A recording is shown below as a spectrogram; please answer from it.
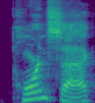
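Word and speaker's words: Pornsak: DC and uh is it porn sack it's it's porn saac yeah is his first name like a porn uh Sak but okay the yeah the other word is is or the other half is spelled as you would expect gotcha uh so yeah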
